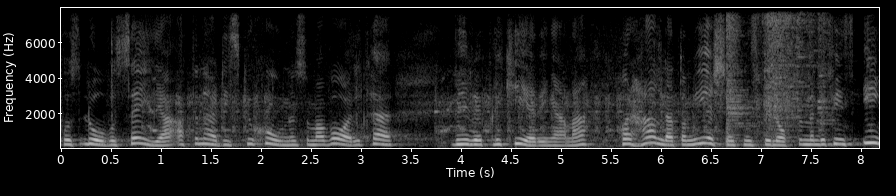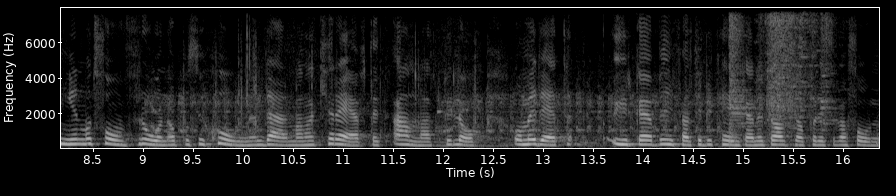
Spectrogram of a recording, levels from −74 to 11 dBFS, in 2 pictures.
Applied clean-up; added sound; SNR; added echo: none; Glass / Engine / Car; 17 dB; none.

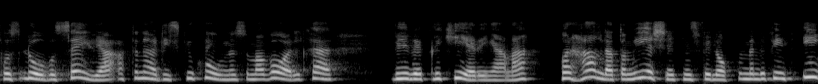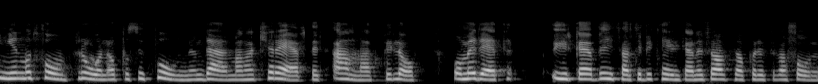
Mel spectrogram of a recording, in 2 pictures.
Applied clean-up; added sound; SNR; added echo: neural mask model DeepFilterNet 3.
